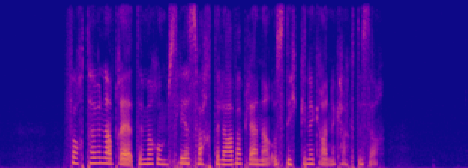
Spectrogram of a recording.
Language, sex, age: Norwegian, female, 22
